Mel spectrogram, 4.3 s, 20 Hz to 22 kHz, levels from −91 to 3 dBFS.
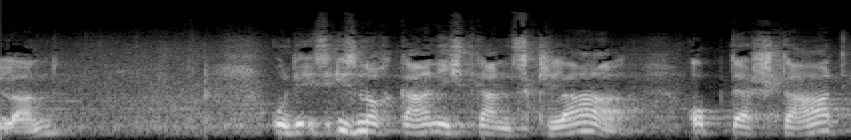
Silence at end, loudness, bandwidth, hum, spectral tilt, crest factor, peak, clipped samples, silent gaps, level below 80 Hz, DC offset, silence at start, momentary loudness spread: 0 s; -17 LUFS; 10 kHz; none; -4 dB/octave; 16 dB; -2 dBFS; under 0.1%; none; -70 dBFS; under 0.1%; 0 s; 16 LU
